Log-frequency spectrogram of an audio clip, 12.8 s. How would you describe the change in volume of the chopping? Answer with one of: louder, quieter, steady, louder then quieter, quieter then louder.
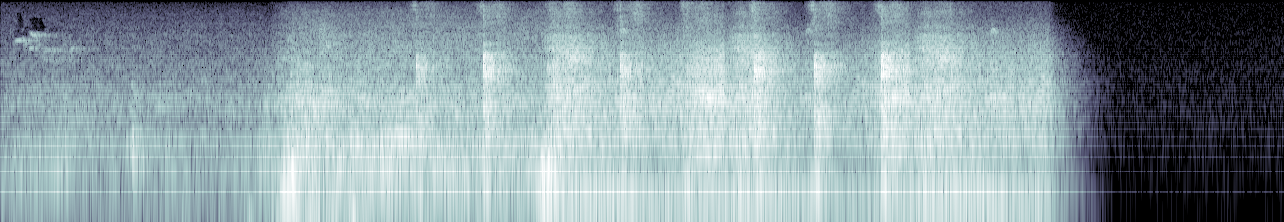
quieter then louder.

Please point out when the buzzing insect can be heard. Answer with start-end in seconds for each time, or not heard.
0.0-10.6.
